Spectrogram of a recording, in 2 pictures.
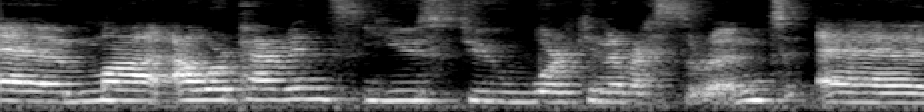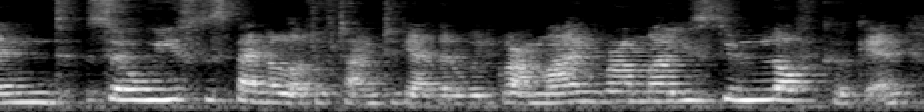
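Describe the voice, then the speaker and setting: With an Italian accent, a woman speaks with hardly any pauses at a fairly high pitch and ordinary pitch variation, over noticeable background noise and audible room echo. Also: moderate pace. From Italy. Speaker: home cook. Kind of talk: cooking tutorial. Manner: casual with frequent fillers.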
